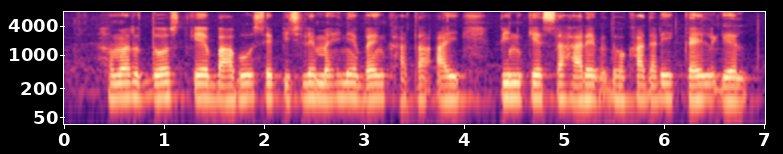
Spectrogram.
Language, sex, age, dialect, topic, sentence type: Magahi, male, 18-24, Western, banking, statement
